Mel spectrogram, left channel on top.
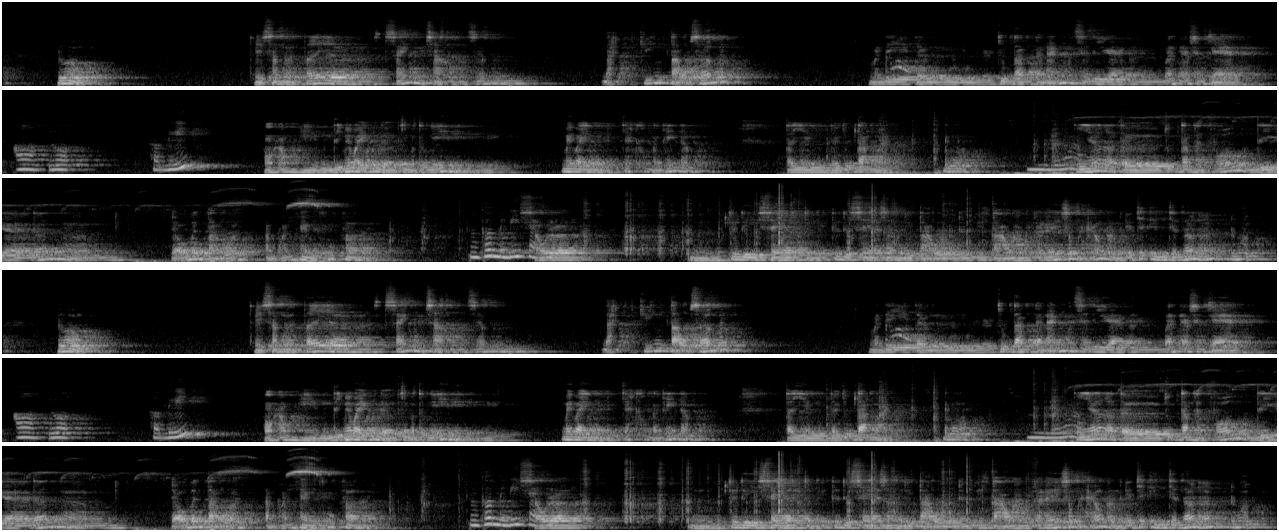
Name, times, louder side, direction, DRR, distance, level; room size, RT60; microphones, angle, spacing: voice 1, 0.6-0.9 2.5-5.2 6.0-7.3 8.7-12.4 15.4-17.7 18.3-19.7 20.1-20.3 20.6-21.7 22.2-22.5 23.5-26.7 27.2-29.3 30.7-31.4 32.4-38.0, equal, 25° right, 3 dB, 6.5 m, -27 dB
voice 2, 8.9-9.2 12.9-13.5 14.2-14.7 23.0-23.6 30.2-31.0, left 1 dB, 10° right, 4 dB, 1.6 m, -28 dB
Bird, 20.5-29.4, right 4 dB, 60° right, 4.7 m, -38 dB
sound 1, 28.6-28.7 28.9-29.8 30.1-31.0 31.3-33.6 33.9-36.3 36.6-36.7, right 3 dB, 75° right, 3.9 m, -39 dB
29.0 x 23.5 x 7.7 m, 0.92 s
head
